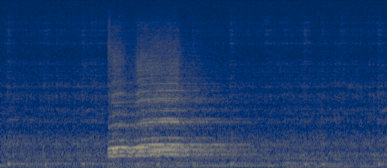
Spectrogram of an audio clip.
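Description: A steam locomotive chugs steadily along the track.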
